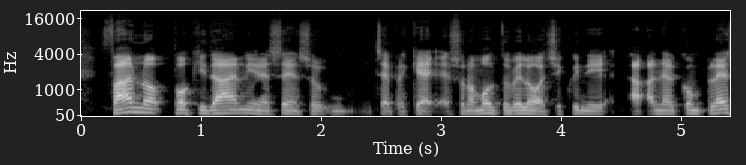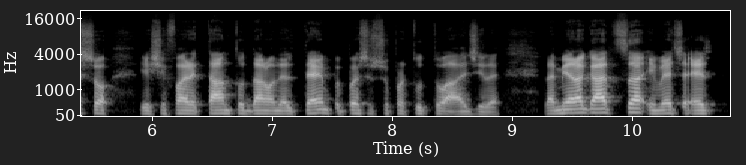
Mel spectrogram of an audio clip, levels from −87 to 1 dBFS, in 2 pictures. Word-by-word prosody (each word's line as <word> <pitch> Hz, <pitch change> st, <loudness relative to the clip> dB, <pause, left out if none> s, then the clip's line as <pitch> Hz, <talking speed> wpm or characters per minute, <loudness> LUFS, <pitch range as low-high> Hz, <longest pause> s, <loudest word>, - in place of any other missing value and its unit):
Fanno 150 Hz, -5 st, +5 dB
pochi 125 Hz, -2 st, -2 dB
danni, 125 Hz, +1 st, +3 dB
nel 105 Hz, -2 st, -3 dB
senso, 105 Hz, -1 st, -5 dB
mhmm, 95 Hz, 0 st, -20 dB
cioè -, -, -4 dB
perché, -, -, -1 dB
eh, -, -, -9 dB
sono 110 Hz, -2 st, -6 dB
molto 120 Hz, 0 st, -2 dB
veloci, 115 Hz, -4 st, -2 dB
quindi 105 Hz, -2 st, -5 dB, 0.2 s
a 100 Hz, -, +2 dB
a -, -, +3 dB
nel 110 Hz, +1 st, -3 dB
complesso 120 Hz, +4 st, -1 dB, 0.2 s
riesci 110 Hz, +1 st, -8 dB
a -, -, -14 dB
fare 115 Hz, -2 st, 0 dB
tanto 115 Hz, -1 st, 0 dB
danno 115 Hz, 0 st, 0 dB
nel 105 Hz, -1 st, -6 dB
tempo 125 Hz, +2 st, +1 dB
e -, -, -16 dB
poi 120 Hz, -, -4 dB
sei 115 Hz, -2 st, -10 dB
soprattutto -, -, -10 dB
agile. 90 Hz, -1 st, -5 dB, 0.3 s
La 110 Hz, -, -4 dB
mia 130 Hz, +2 st, +4 dB
ragazza 145 Hz, +2 st, +5 dB
invece 120 Hz, +2 st, -2 dB
è 115 Hz, -, +4 dB
s 115 Hz, 0 st, -13 dB
115 Hz, 195 wpm, -25 LUFS, 110-125 Hz, 0.3 s, Fanno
